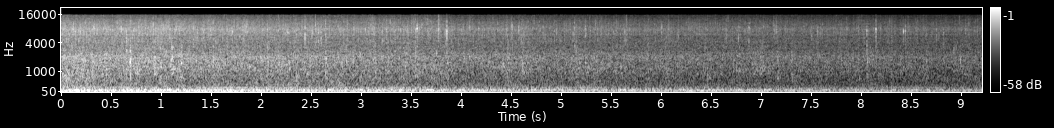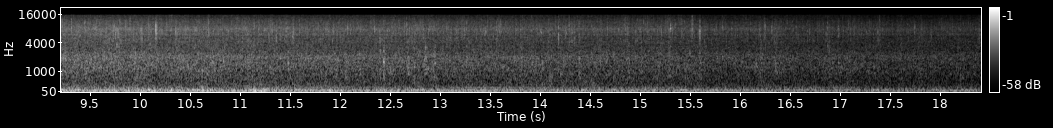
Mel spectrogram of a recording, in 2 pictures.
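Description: A steady rain-like hiss with a faint low hum beneath it, fading slowly and evenly until it is almost gone near the end.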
